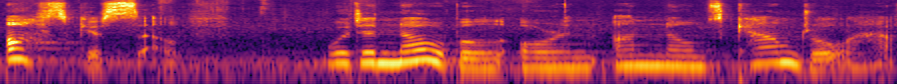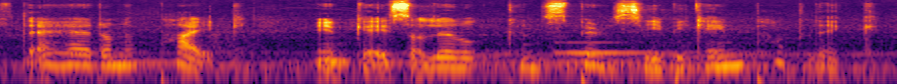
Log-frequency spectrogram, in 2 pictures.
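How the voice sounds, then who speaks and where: Over prominent music comes a scheming noblewoman of a fantasy game. Her low voice has a creaky edge. She speaks in formal, disdainful phrases, as one far above commoners. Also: a little slow. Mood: conspiratorial, threatening. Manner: imperious, formal, disdainful diction. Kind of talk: fantasy video game dialogue. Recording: music behind the voice.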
